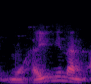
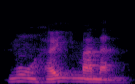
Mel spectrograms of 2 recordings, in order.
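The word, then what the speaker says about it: مهيمنا: Ada juga yang membacanya bukan muhaiminan, tapi muhaimanan. Muhaimanan alaihi. Kalau muhaimanan berarti Al-Qur'annya ini dijamin terpelihara. Muhaimin itu pemelihara. Tapi kalau muhaiman yang dipelihara. Ada yang membacanya muhaimanan alaihi, berarti kembalinya kepada Al-Qur'an itu sendiri.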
